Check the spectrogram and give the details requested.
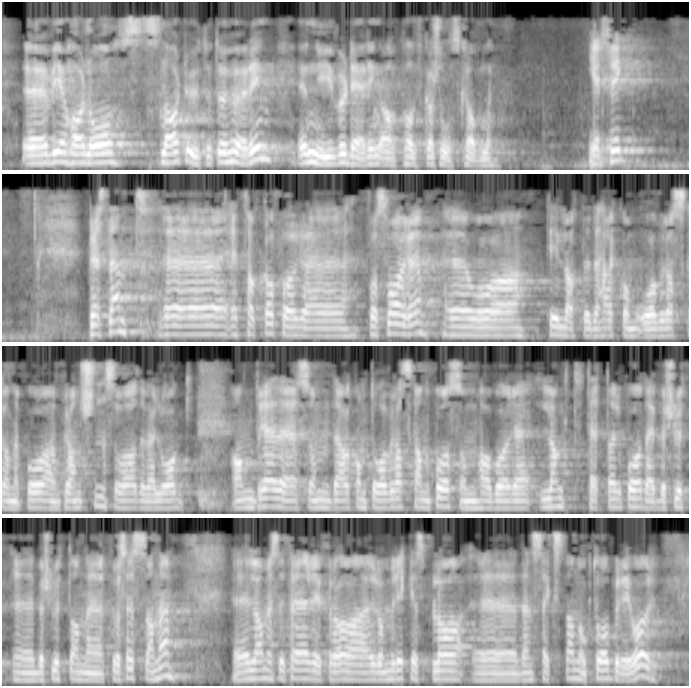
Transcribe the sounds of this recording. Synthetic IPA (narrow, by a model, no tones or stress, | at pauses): ʋɪɦɑɳoːsnɑːʈʉːt̪ət̪ʰɪlhøːɾɪŋɛnːyːʋʉɖeːɾɪŋɑʋkʰʋɑlɪfɪkɑʂuːnskʰɾɑːʋənə | jɛlsʋɪk | pʰɾɛsɪd̪ɛnt̪ | jæt̪ʰɑkːɑfɔɾfɔɾsʋɑːɾəɔt̪ʰɪlɑt̪d̪ɛɦæːɾkʰɔmːoːʋəɾɑskɑnəpʰɔbɾɑŋʂn̩sɔʋɑɾɖ̪ɛʋɛloːɡʔɑnd̪ɾəsɔmd̪ɛhɑɾkʰɔmt̪oːʋəɾɑskɑnəpʰɔsɔmɦɑɾʋoːɾəlɑŋt̪ʰːɛt̪ːɑɾəpʰɔd̪æɪbəʂʉbəʂɭʉt̪ːɑnəpʰɾʊsɛsɑnə | lɑːmɛsɪt̪ʰeːɾəɪfɾɑːɾʊmːəɾiːkəsblɑːd̪ɛnsɛkst̪ɑnəʊkt̪ʰoːbəɾɪoːɾ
